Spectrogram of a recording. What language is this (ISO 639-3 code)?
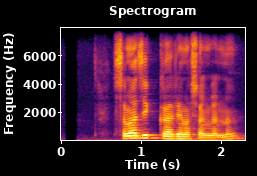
nep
